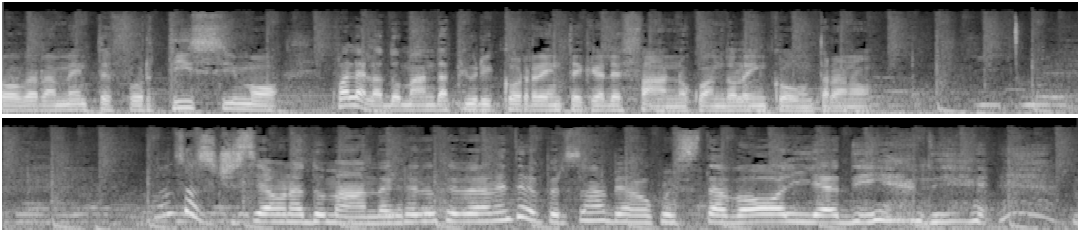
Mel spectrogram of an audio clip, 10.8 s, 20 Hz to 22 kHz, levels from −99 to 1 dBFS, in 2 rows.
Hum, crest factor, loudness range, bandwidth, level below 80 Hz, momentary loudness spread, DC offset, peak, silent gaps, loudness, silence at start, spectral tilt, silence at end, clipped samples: none; 16 dB; 6 LU; 16.5 kHz; -38 dBFS; 15 LU; under 0.1%; -2 dBFS; none; -17 LUFS; 0 s; -5 dB/octave; 0 s; under 0.1%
